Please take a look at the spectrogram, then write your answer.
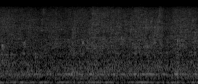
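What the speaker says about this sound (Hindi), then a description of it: "पानी डालेंगे अच्छी तरह से और भूनते जाएंगे" Water hisses and sizzles steadily as it is poured into frying masala in a cooking pot, a faint, continuous wash of sound with no speech.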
